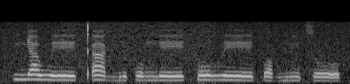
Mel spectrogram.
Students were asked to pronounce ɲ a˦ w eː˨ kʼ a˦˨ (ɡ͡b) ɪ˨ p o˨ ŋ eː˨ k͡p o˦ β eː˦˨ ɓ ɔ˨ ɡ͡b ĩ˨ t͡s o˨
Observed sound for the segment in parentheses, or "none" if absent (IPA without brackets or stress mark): ɡ͡b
